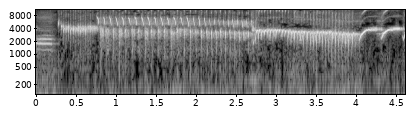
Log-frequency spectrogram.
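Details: Singing canary performing to attract females for breeding: a long fast trill of bright pulsed notes, shifting to a steady high buzzy roll, ending with several short rising whistled slurs.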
